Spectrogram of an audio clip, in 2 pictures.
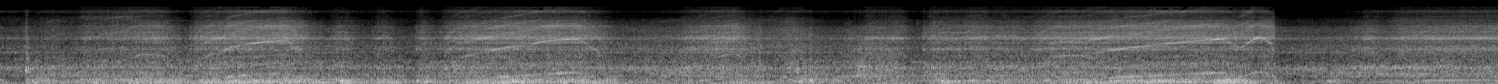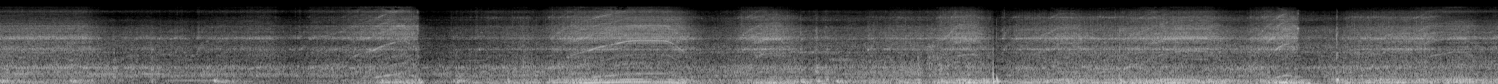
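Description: Electric motor and drivetrain of a Redcat RDS RC drift car whining up in pitch again and again as the throttle is blipped, over steady running and tyre noise, heard from a camera mounted on the car.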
